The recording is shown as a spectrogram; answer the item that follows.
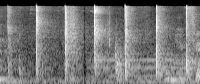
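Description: One person clapping their hands in a steady run, about three claps a second.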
